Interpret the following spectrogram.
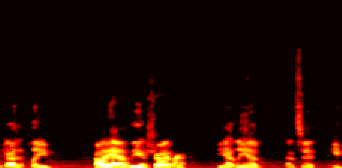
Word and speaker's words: Liev Schreiber: how about I can never pronounce his name. Liv Schreiber, the guy that played. Oh yeah, Liev Schreiber.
